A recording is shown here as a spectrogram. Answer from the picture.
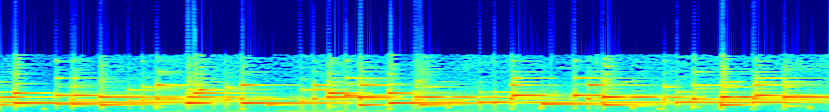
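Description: Ice cream van chime playing a tinkly jingle: a melody of bell-like notes, each striking sharply and fading.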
